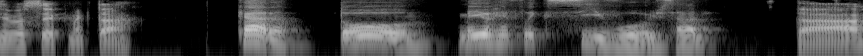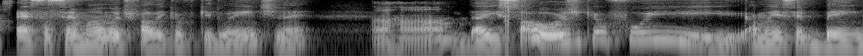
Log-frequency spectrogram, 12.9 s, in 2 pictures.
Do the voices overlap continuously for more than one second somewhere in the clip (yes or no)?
no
